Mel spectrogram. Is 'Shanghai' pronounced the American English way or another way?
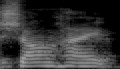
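another way. Shanghai is said with a non-American pronunciation.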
